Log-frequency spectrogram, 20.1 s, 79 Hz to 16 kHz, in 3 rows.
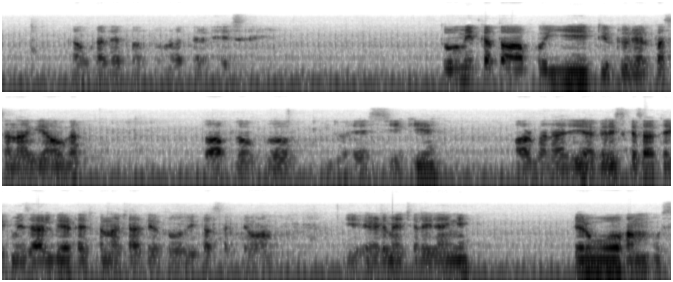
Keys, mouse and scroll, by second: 0.3 click, 3.0 middle click, 8.9 shift+middle click, 10.0 middle click, 17.2 click.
